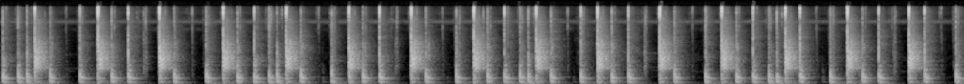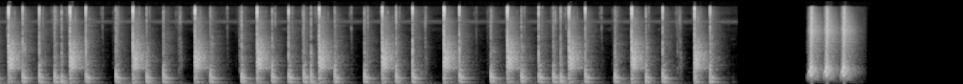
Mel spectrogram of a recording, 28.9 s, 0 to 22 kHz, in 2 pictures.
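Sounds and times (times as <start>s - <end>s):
light percussive tune: 0.0s - 25.4s.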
